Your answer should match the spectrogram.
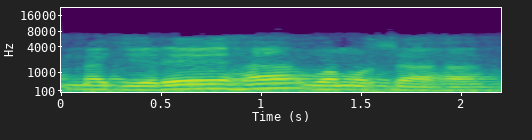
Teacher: هنا حفص فقط عنده في هذا المكان الألف يميلها إلى الياء، مجراها يقرأ مجريها ومرساها في قراءة حفص. · Term: إمالة كبرى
